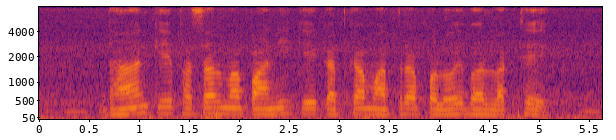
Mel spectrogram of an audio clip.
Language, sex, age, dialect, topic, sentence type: Chhattisgarhi, male, 41-45, Central, agriculture, question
